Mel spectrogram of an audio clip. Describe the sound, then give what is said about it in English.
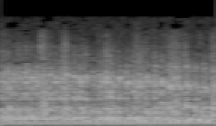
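A car engine rumbles steadily with a low, throaty drone and some rattling vibration as the car drives across a field, holding an even loudness throughout, with no voices. “There's his car coming across the field.”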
